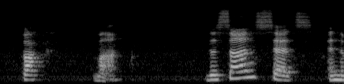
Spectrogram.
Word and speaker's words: Vaka'ma: the craft a VMA pronouncing it as syllables VMA the sun sets and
